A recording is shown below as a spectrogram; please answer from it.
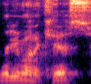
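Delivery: ordinary delivery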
